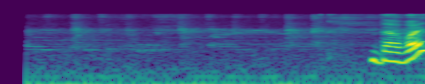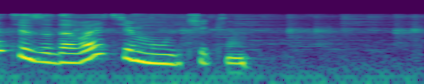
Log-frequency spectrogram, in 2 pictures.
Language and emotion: Russian, neutral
